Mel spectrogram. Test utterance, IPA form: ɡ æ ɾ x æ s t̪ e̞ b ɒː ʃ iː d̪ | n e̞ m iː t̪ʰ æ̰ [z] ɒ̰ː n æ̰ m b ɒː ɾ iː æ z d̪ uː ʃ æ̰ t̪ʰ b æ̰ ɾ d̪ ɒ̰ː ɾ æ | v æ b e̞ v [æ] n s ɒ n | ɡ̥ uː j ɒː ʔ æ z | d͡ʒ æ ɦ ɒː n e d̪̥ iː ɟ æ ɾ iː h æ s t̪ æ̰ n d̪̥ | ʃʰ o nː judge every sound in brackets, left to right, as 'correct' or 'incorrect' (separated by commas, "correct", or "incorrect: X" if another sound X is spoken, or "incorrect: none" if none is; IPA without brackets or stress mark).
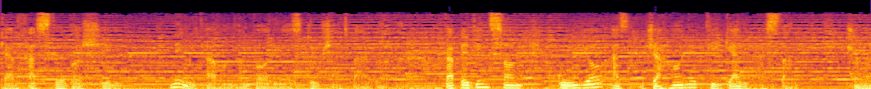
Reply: incorrect: v, incorrect: i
